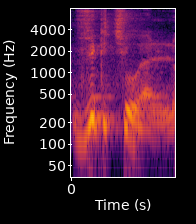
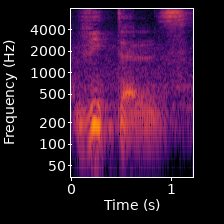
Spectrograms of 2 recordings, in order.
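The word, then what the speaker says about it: victuals: viewers to read it most of you would be most likely to pronounce virtual or something like that which is wrong because all the red letters here are supposed to be silent so this word will be called simply as vitals vitals and this is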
